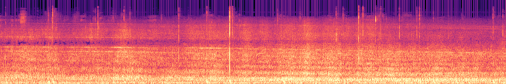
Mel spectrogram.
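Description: Low, steady drone of an airplane's engines passing overhead, swelling toward the middle and easing a little near the end. A single sharp smack of a hand on a volleyball comes about halfway through.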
